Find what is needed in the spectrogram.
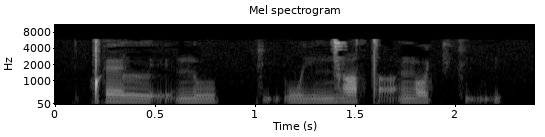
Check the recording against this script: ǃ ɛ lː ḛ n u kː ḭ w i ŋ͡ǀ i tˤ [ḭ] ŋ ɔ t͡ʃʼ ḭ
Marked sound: correct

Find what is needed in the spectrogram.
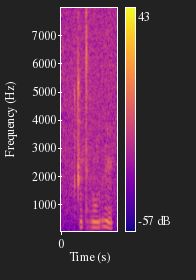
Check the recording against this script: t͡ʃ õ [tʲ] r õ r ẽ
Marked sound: correct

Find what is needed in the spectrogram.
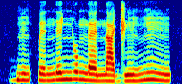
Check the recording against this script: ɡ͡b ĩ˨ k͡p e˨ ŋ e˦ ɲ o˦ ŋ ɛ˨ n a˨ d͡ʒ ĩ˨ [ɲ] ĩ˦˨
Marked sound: correct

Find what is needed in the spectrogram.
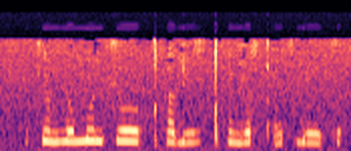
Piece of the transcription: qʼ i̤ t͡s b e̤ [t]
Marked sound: incorrect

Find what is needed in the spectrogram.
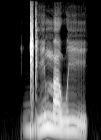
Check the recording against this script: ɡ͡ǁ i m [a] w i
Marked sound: correct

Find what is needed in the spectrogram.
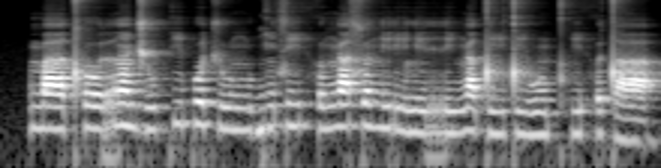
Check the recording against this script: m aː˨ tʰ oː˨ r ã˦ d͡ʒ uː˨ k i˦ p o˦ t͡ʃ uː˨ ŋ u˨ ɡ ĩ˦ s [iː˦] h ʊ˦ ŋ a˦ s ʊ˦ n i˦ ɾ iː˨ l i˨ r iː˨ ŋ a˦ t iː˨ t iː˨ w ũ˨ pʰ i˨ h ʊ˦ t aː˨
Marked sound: incorrect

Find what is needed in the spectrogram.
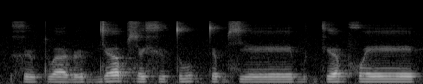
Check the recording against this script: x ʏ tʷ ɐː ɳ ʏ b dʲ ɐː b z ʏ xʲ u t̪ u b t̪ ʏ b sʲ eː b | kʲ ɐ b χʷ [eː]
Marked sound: correct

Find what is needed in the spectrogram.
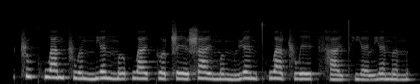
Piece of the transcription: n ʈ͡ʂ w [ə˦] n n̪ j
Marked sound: incorrect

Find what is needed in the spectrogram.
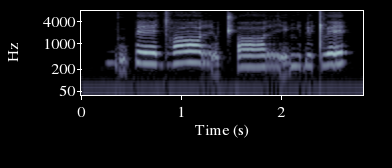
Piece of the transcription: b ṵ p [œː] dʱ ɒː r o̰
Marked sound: incorrect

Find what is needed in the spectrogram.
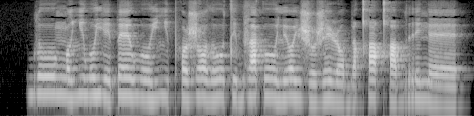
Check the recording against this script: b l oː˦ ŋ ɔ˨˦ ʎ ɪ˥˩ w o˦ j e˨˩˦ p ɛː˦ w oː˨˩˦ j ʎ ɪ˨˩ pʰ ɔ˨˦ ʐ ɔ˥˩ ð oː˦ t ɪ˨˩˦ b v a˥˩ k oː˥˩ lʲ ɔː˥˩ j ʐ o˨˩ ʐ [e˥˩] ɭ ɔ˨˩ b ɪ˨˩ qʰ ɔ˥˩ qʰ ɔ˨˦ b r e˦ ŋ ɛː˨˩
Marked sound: correct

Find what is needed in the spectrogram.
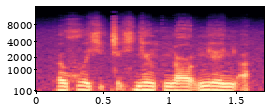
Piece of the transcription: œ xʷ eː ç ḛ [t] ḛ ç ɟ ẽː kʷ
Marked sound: incorrect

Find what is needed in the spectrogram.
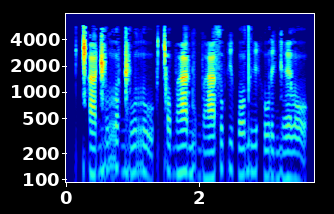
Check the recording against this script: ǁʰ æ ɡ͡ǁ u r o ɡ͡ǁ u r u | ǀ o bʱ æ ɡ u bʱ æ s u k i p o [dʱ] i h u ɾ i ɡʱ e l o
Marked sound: correct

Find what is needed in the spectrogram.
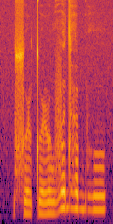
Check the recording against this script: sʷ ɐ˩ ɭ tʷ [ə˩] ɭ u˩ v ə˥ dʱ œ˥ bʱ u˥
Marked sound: correct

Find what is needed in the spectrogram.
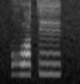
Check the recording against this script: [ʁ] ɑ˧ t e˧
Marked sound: incorrect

